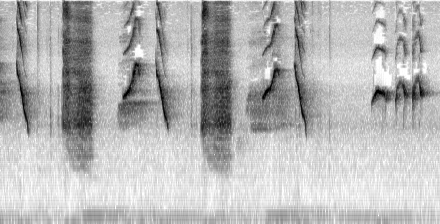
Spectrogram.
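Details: Vigorous long-tailed shrike song full of mimicry, alternating harsh rasping buzzes with sharp downslurred whistles about twice a second, closing with a short series of thin wavering high notes.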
